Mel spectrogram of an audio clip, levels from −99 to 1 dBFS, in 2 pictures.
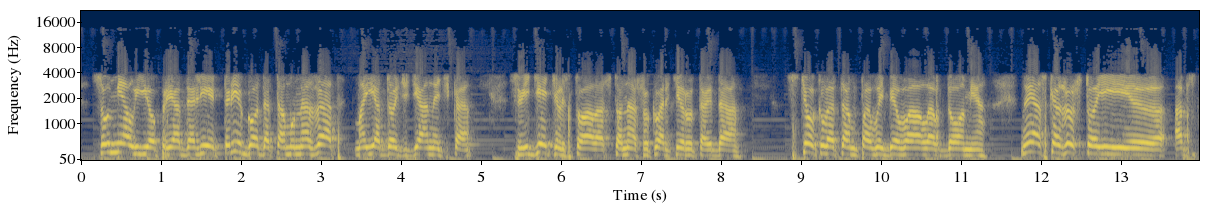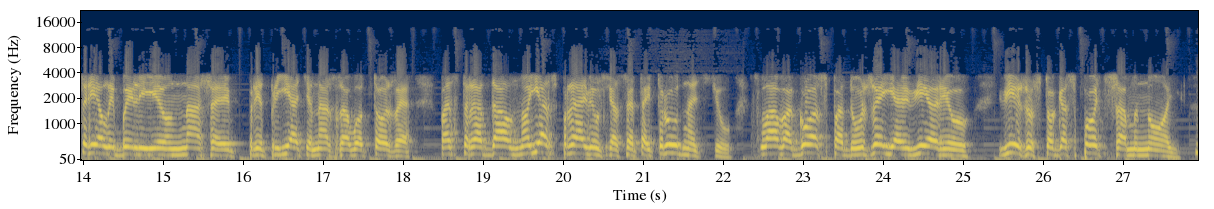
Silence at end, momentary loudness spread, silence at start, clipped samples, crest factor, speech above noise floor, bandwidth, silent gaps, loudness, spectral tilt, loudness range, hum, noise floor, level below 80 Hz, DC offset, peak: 0.2 s; 6 LU; 0.15 s; under 0.1%; 12 dB; 24 dB; 13 kHz; none; -12 LUFS; -6.5 dB/octave; 3 LU; none; -37 dBFS; -36 dBFS; under 0.1%; 0 dBFS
